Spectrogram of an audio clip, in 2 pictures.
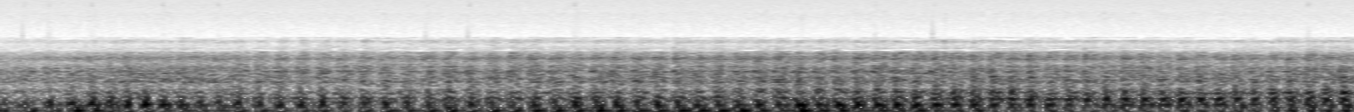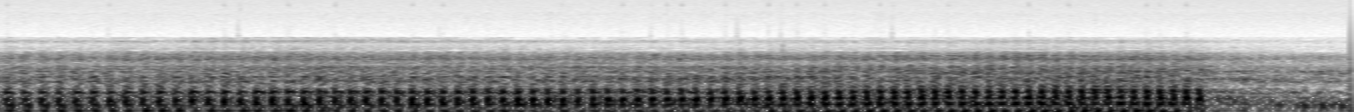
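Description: Yamaha dirt bike's single-cylinder engine running under way, heard as a rapid, even, muffled pulsing. The sound thins out a little about a second before the end.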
